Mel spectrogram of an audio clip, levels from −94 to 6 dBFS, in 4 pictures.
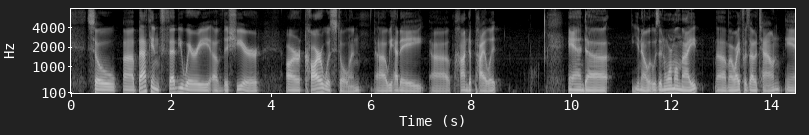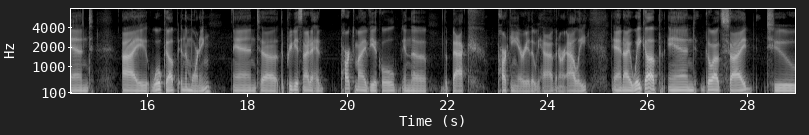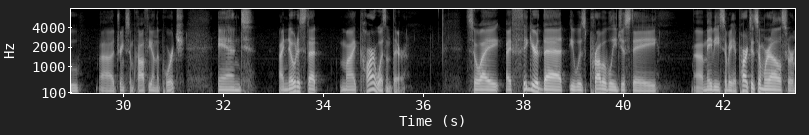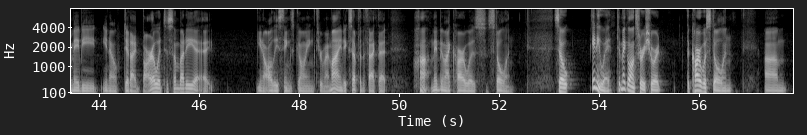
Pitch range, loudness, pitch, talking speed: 90-105 Hz, -26 LUFS, 95 Hz, 155 wpm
